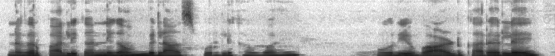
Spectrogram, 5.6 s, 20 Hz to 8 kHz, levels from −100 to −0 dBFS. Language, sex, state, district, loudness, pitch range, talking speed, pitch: Hindi, female, Chhattisgarh, Korba, -17 LUFS, 180-195 Hz, 120 wpm, 190 Hz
